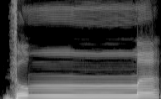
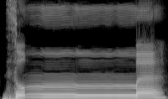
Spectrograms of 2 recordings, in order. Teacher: harakat pertama itu kita fokus di M-nya. Lalu harakat kedua alirkan suaranya ke hidung. Tumma. Makanya ditahan dulu jangan tergesa-gesa. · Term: ghunah, gunnah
